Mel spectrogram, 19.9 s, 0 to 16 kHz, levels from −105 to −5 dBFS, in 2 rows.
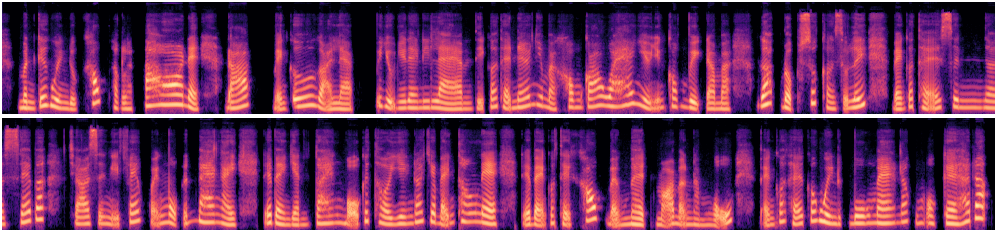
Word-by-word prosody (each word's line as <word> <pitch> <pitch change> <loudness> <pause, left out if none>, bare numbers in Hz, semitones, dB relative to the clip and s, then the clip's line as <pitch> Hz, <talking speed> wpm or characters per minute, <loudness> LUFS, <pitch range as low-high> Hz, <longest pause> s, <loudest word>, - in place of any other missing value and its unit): mình 215 -2 +1
cái 280 - +3
quyền 230 -7 +3
được 175 -1 -3
khóc 370 +3 +3
thật 215 - -5
là 185 0 -3
to 315 +3 +6
nè. 230 -6 +5 0.3
Đó, 235 +8 +3 0.2
bạn - - -1
cứ, 275 +4 +3
gọi - - +1
là 180 -2 0 0.2
ví 290 - -4
dụ 215 - +2
như 210 +1 -3
đang 215 -1 0
đi 220 0 -3
làm, 185 -3 +1
thì - - -4
có 250 - -3
thể 230 -7 -2
nếu 240 +5 0
như 310 -1 -4
mà 200 -9 -3
không 230 +6 -5
có 260 +4 +1
quá 285 +3 +1
nhiều 235 -8 +1
những 225 +3 -6
công 255 +1 -6
việc 210 -5 +3
nào - - 0
mà 185 0 -2 0.3
gấp, 330 +5 +6
đột - - +4
xuất 370 -1 -1
cần 210 -3 -5
xử 190 - -5
lý, 245 +6 +4 0.3
bạn 180 0 0
có 255 - -1
thể 205 -1 -1
xin, 225 -2 -3
a, 215 -1 -1
sếp 275 +8 -1
á 365 - +5 0.3
cho 215 +1 0
xin 220 - -2
nghỉ 200 - -4
phép 285 +3 +1
khoảng 240 +3 -4
1-3 265 - 0
ngày, 210 -7 0 0.3
để 255 - +3
bạn 210 -6 +2
dành 190 0 -2
toàn 235 +1 -2
bộ - - +3
cái 305 - -3
thời 215 -6 0
gian 225 +1 0
đó 280 - 0
cho 285 - +2
bản 245 - -1
thân 285 -2 -2
nè, 230 -4 +6 0.2
để 195 - +3
bạn 200 - +2
có 240 - -5
thể - - +1
khóc, 350 +4 +5
bạn 195 - -2
mệt 200 -3 +4
mỏi, 195 +2 0
bạn 215 -2 -2
nằm 180 -2 -6
ngủ, 180 - +1 0.3
bạn - - -2
có 290 - -3
thể 215 0 +1
có 310 - 0
quyền 275 -7 +4
được 215 - -5
buồn 235 +1 +2
mà, 235 -1 +3
nó 285 +2 -3
cũng 240 -4 -11
ô 240 - 0
kê 230 -3 +5
hết 275 +8 0
á. 405 - +8
235 Hz, 280 wpm, -21 LUFS, 210-275 Hz, 0.3 s, á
